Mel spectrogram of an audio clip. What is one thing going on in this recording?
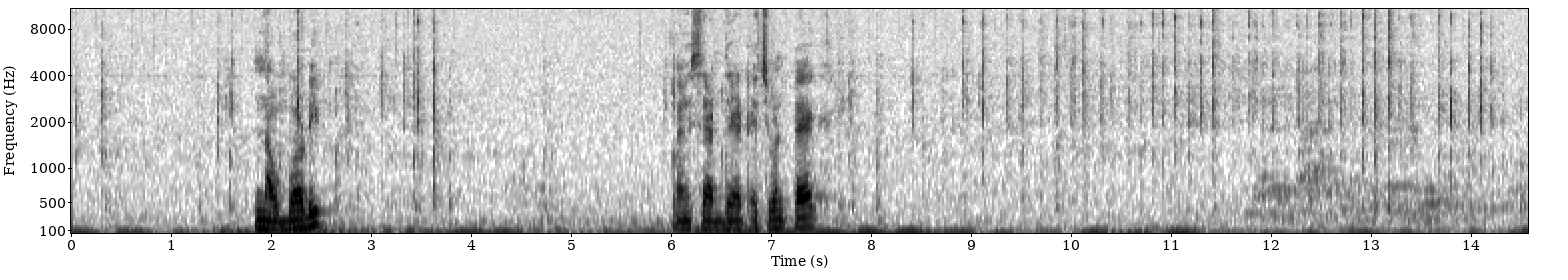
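Keys clatter on a keyboard in quick bursts of typing.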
